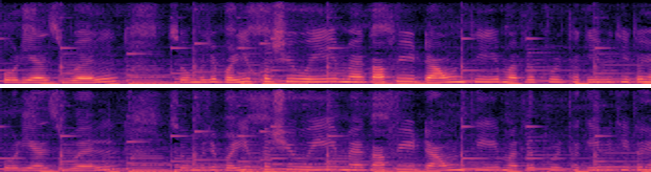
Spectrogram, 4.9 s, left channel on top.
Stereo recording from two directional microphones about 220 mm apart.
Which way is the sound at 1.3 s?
Centre (ahead or behind).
